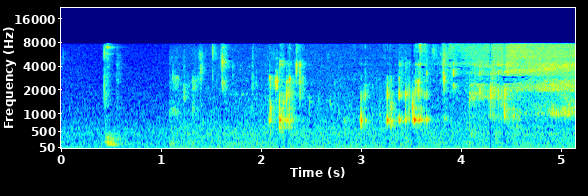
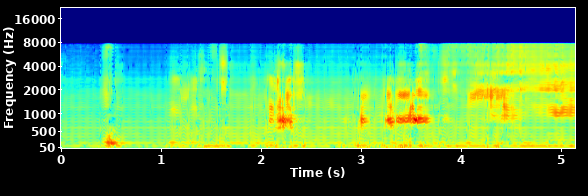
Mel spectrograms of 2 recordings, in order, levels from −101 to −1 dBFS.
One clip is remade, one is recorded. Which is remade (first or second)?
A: second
